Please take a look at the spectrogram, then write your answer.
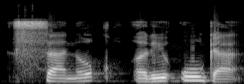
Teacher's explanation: سین پہ سیٹی کی آواز آئے گی. سنق آگے نون کو قاف کے ساتھ ملانا ہے.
